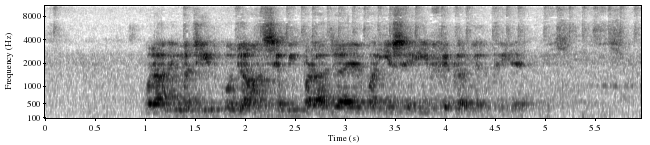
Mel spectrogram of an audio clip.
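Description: A man speaks with animation into a microphone, heard through a loudspeaker.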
